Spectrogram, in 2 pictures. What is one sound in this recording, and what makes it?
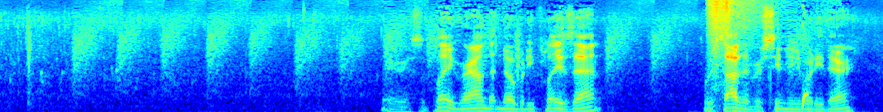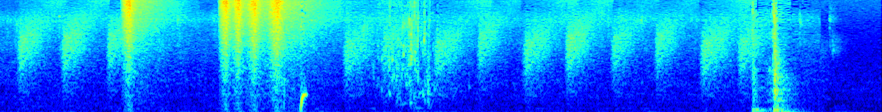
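Soft footsteps patter steadily on grass.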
